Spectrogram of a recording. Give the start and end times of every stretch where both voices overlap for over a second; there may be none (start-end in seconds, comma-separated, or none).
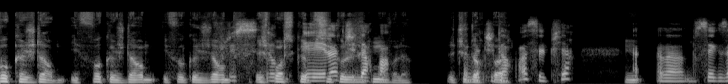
2.1-3.9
